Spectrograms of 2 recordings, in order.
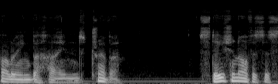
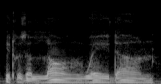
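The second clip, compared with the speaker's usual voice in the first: usual speaking voice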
